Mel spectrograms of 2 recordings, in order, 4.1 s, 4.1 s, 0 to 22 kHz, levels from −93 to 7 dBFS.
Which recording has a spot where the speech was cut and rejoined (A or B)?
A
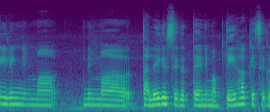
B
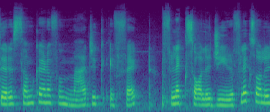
B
